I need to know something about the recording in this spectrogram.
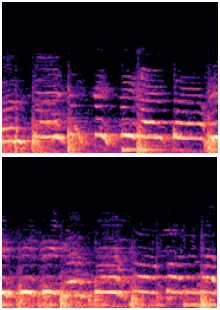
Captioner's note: chant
